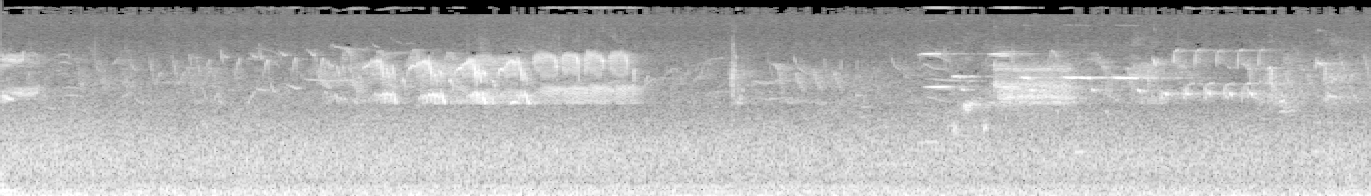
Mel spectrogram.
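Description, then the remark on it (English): Northern parula and American goldfinch songs: two bursts of high, buzzy, twittering birdsong, each a few seconds long, over a steady low rushing background noise. No one speaks. “There's northern parula. American goldfinch behind me too.”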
